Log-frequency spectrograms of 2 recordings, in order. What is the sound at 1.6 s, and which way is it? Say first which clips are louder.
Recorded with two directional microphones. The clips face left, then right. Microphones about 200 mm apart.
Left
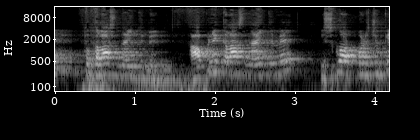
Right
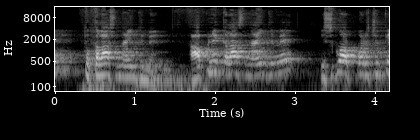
A man's voice: right 2 dB; 40° right (ahead or behind).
